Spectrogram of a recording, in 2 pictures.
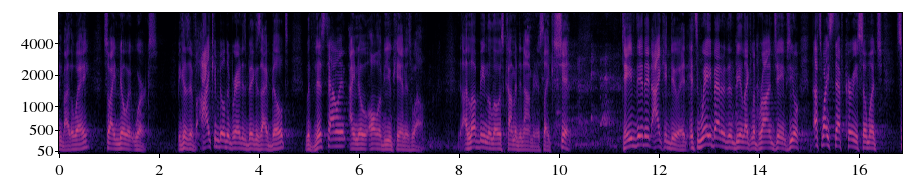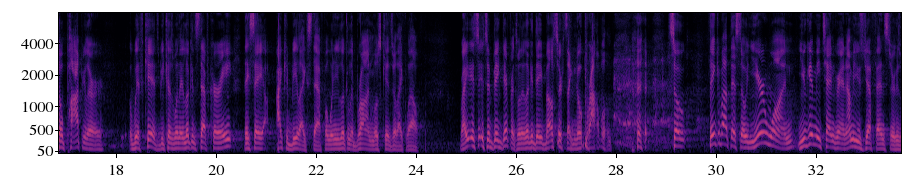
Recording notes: In his keynote at the VeeCon Visa Creator Stage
